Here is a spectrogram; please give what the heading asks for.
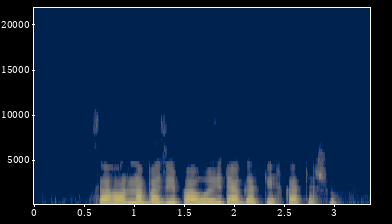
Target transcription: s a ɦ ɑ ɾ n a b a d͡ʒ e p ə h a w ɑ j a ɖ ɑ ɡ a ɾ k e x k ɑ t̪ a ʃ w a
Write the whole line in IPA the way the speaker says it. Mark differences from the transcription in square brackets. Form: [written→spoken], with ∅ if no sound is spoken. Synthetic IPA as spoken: s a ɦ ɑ ɾ n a b a d͡ʒ e p ə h a w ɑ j [a→i] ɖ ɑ ɡ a ɾ k e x k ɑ t̪ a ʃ w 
